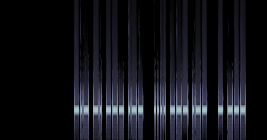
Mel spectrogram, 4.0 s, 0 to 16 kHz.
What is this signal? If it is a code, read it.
Morse code, heard as a keyed tone, about 48 wpm, 700 Hz. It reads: KNOW HOW TO
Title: Sets of 3 Words 50wpm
